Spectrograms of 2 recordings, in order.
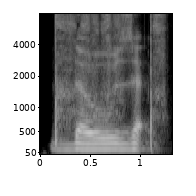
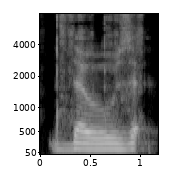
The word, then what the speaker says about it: those: a tip here the s in these words pronounced as as ze sound those those those these so we have this that those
